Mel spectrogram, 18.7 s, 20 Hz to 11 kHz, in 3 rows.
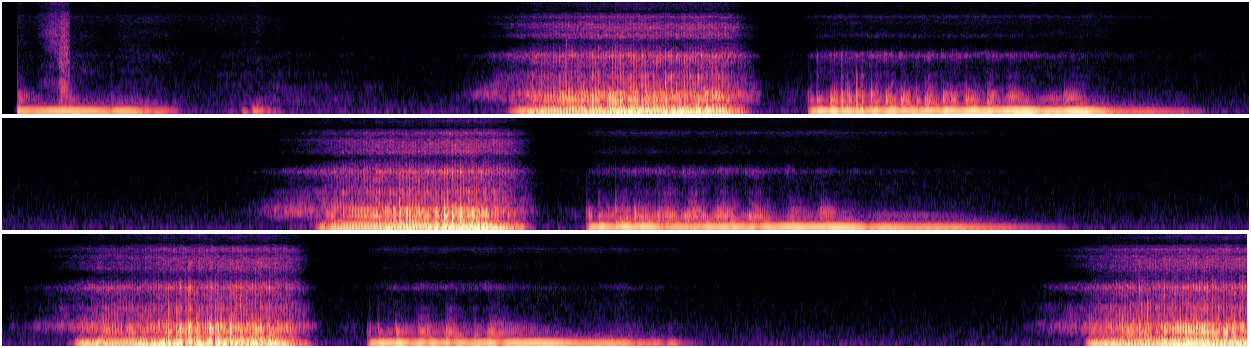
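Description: Loud, low, rattling snores on each in-breath, with a quieter out-breath, about 12 breaths a minute in a regular rhythm.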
